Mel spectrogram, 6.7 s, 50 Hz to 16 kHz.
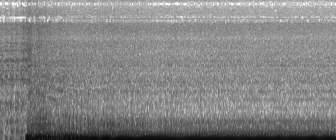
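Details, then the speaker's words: Audi S5 V8 after replacing a £50 timing-advance part that was stuck advanced: it catches and settles into a deep idle, still a bit lumpy with a faint irregular beat, though much improved; slight misfire, cause not confirmed. "So that was a £50 part, and now, well, let me start for you and you can hear how she runs. She's still missing a little bit, but God, it made all the difference."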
